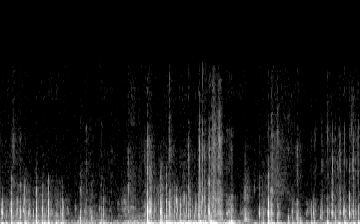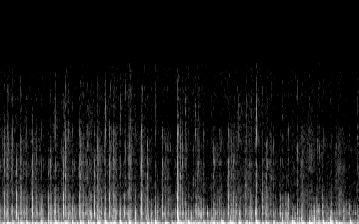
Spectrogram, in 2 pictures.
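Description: Fingertips tap and rub along the side and heel of a hollow, empty black leather high-heel shoe, a stiletto pump with a glossy leather-like upper, held close to the mic. Rapid, irregular soft taps land as dull, low thumps with no ring. A louder, denser stretch of rubbing swells briefly near the start before the quick tapping continues.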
